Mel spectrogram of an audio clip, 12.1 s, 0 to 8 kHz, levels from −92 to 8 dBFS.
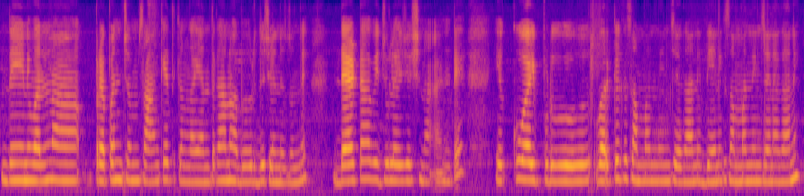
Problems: none marked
